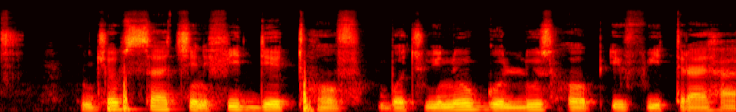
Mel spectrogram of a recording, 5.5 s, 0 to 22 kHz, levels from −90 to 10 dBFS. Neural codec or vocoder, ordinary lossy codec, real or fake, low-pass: none; none; real; 14.4 kHz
